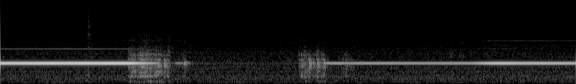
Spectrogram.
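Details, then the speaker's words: Harman Kardon HK3600 stereo receiver with failed capacitors, left channel quiet and right distorted: test tone cuts out with scratchy crackle and returns weaker as the control turns; faulty potentiometer. "Oh, it's a messed up pot."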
